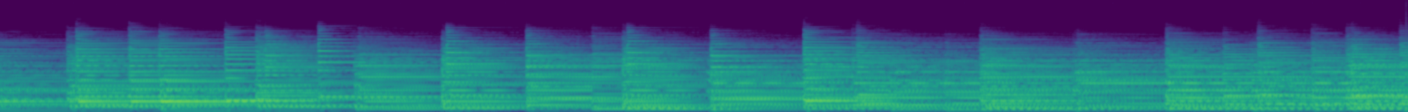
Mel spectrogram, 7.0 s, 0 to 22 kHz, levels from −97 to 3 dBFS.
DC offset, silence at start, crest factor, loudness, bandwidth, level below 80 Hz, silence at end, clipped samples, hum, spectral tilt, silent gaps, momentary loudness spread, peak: under 0.1%; 0 s; 16 dB; -26 LUFS; 8.2 kHz; -56 dBFS; 0 s; under 0.1%; none; -6.5 dB/octave; none; 5 LU; -10 dBFS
